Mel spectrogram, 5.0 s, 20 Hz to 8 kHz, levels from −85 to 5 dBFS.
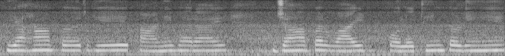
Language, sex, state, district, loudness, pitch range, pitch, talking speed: Hindi, female, Bihar, Gaya, -16 LUFS, 230-240 Hz, 235 Hz, 140 wpm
